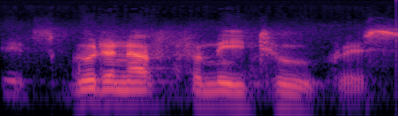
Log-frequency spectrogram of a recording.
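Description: A genial male boss in a forties radio play. He is plain-spoken, with a fairly low, lively voice. The old recording is dull. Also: moderate pace, gravelly, full character voice. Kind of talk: 1940s radio drama acting. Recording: muffled vintage radio recording.

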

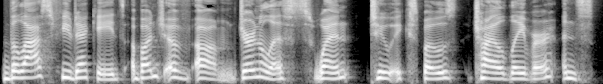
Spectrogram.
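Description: A woman's voice: medium pitch, steady tone, a little slow, no room sound, clean studio sound. A woman co-hosting a casual podcast, chatty and sick with a nasal voice. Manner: chatty, tells stories with acted quotes. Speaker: podcast co-host.

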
